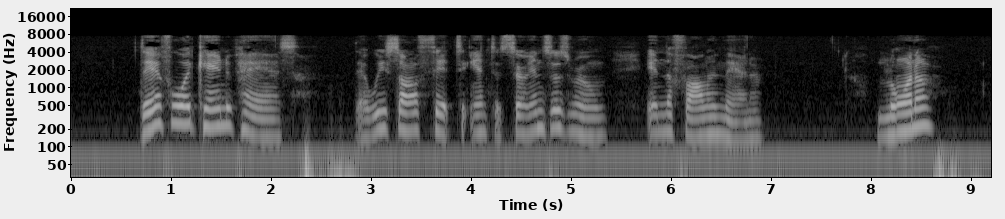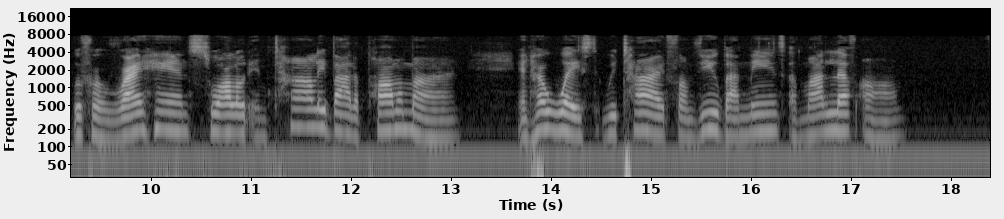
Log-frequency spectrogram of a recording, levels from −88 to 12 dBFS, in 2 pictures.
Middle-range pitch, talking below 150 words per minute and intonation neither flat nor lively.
Yes: medium, 175 Hz; slow, 135 wpm; average, 3.7 semitones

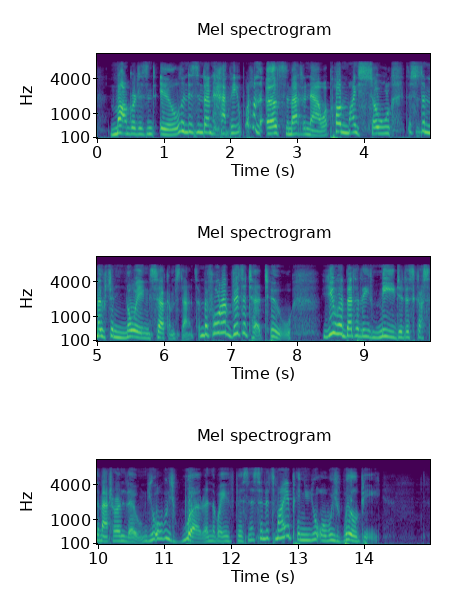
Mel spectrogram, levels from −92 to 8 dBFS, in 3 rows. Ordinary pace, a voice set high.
No: fast, 210 wpm; high, 235 Hz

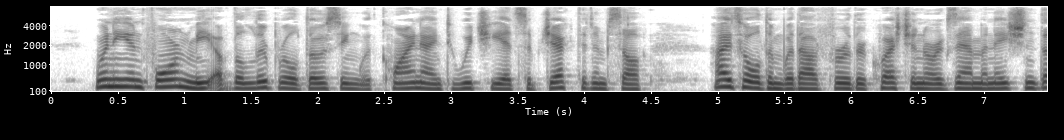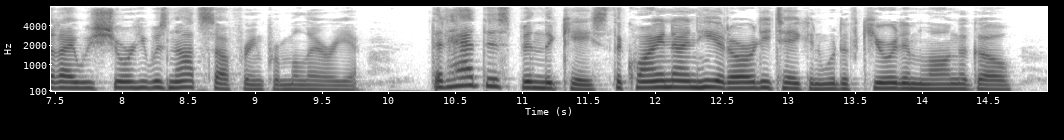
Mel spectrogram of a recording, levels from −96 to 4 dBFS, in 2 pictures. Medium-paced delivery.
No: fast, 210 wpm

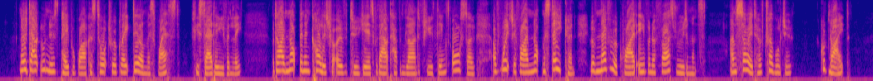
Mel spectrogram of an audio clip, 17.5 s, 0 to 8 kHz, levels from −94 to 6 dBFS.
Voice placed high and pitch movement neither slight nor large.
Yes: high, 225 Hz; average, 4.8 semitones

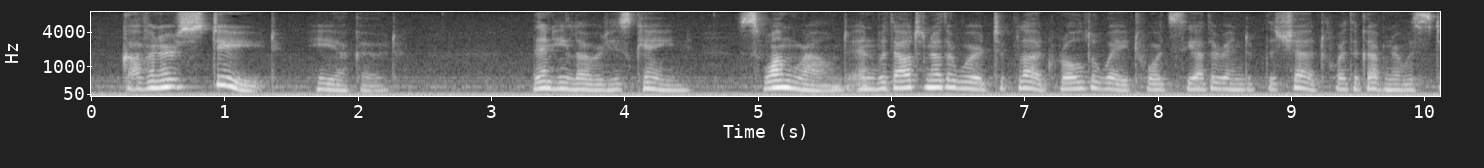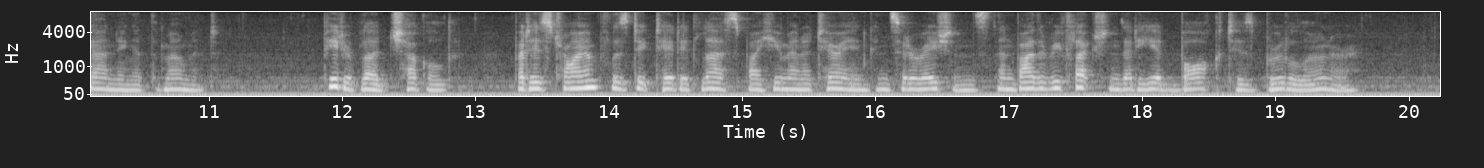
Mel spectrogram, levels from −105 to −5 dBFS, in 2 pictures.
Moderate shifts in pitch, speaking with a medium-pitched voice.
Yes: average, 3.1 semitones; medium, 170 Hz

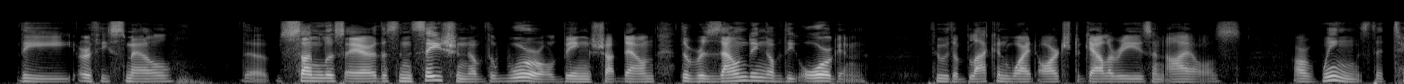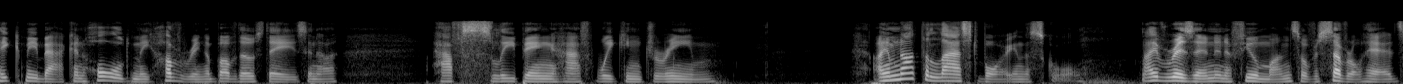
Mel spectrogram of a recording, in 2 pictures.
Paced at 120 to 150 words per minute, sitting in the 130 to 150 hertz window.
Yes: average, 145 wpm; low, 135 Hz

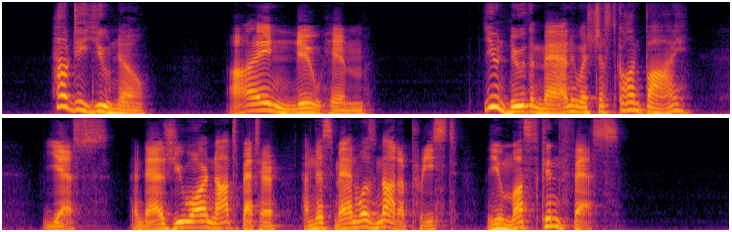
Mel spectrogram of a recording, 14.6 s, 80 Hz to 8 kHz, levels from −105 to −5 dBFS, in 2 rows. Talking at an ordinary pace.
No: slow, 130 wpm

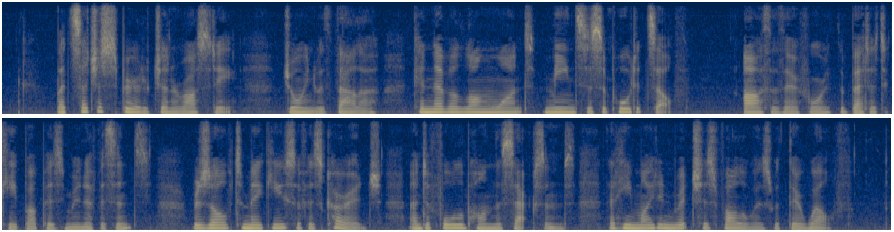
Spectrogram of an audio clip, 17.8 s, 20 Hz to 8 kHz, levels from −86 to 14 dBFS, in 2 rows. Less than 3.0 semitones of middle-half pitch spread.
No: average, 4.2 semitones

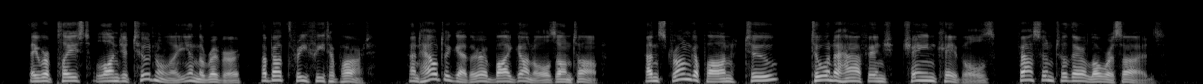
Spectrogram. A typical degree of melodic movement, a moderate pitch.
No: wide, 5.7 semitones; medium, 155 Hz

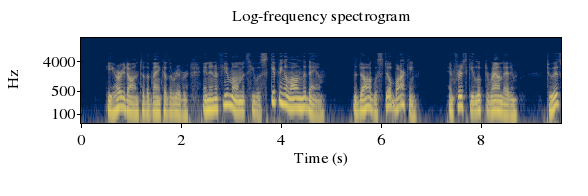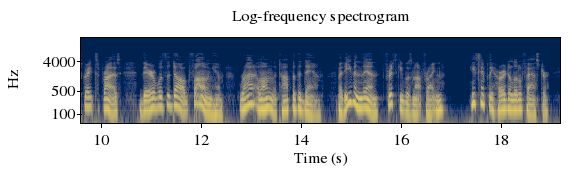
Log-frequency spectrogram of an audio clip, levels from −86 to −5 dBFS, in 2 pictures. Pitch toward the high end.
No: low, 125 Hz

